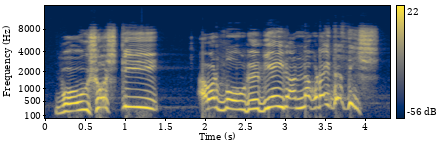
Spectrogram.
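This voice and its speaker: This is a put-on character voice with a high pitch. It unfolds at a very slow pace. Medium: short film. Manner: teasing, quarrelsome.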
